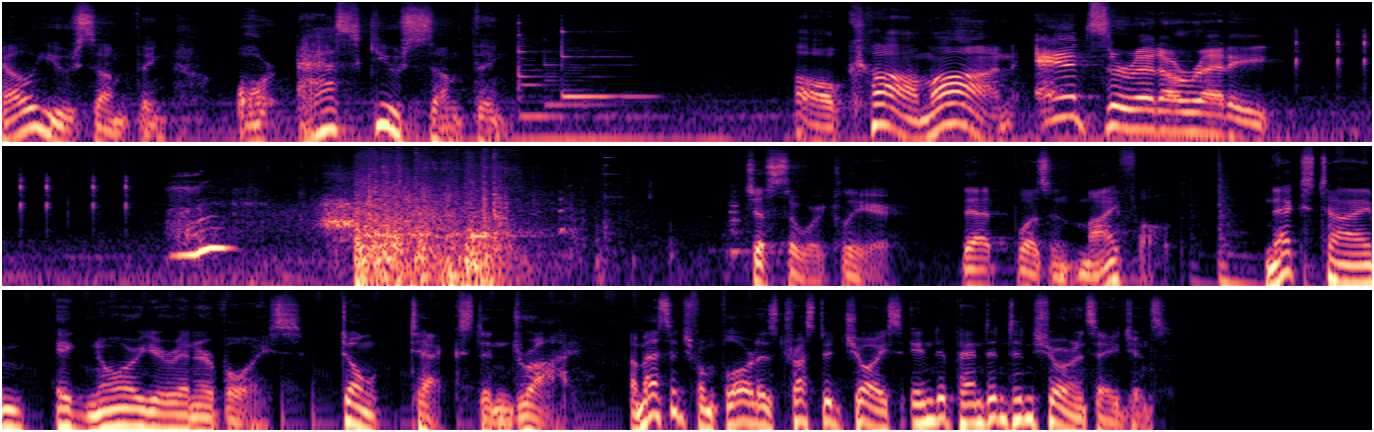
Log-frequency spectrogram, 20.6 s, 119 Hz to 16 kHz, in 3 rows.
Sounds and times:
Speech: 0:00.0 - 0:02.6, 0:04.0 - 0:06.4, 0:10.5 - 0:19.6
Music: 0:02.4 - 0:03.8, 0:12.7 - 0:18.8.

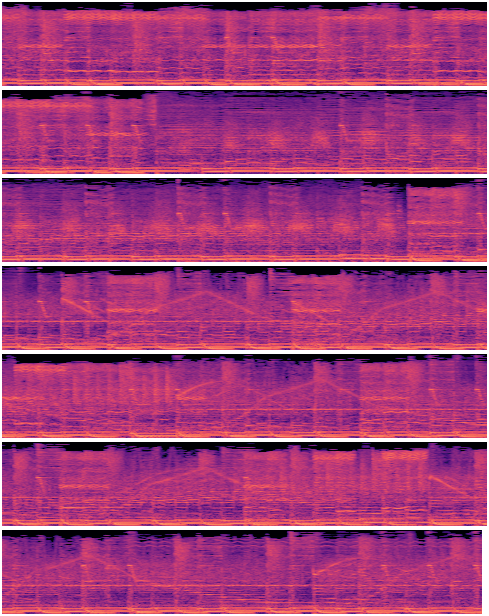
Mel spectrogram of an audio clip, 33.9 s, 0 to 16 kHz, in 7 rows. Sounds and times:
Video game music: 0:00.1 - 0:33.9.

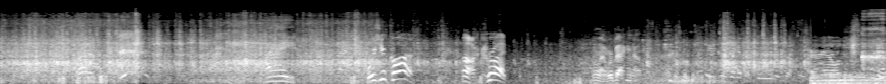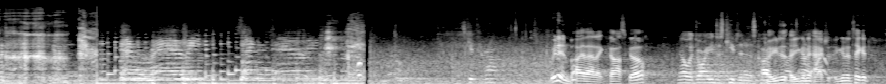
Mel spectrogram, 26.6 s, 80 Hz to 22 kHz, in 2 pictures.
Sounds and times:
Outside, urban or manmade: 0:00.0 - 0:26.5.

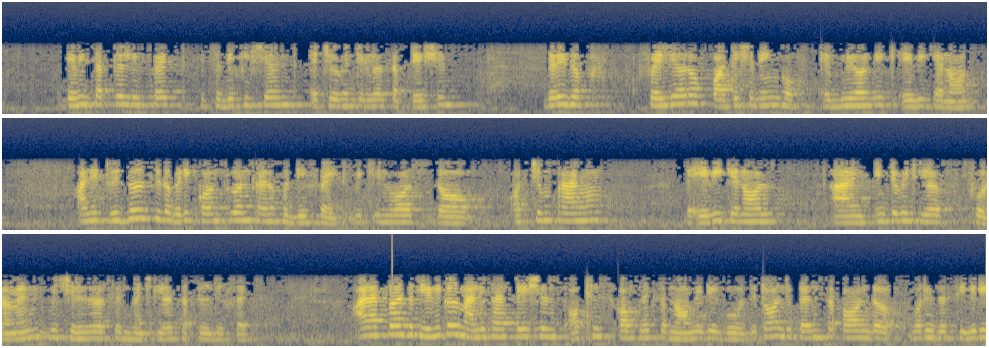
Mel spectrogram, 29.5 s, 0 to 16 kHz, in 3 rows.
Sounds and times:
Speech: 0:00.6 - 0:04.6, 0:05.4 - 0:09.8, 0:10.6 - 0:16.0, 0:16.7 - 0:22.3, 0:23.2 - 0:29.5.

